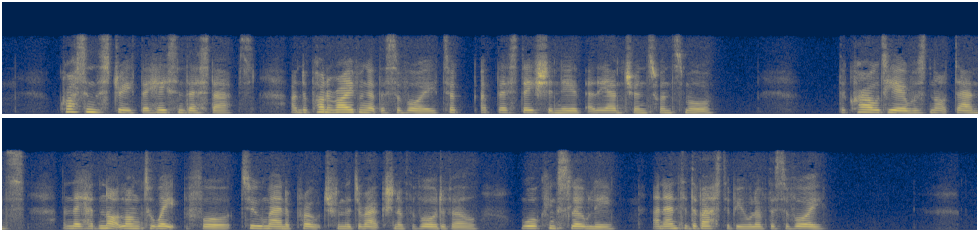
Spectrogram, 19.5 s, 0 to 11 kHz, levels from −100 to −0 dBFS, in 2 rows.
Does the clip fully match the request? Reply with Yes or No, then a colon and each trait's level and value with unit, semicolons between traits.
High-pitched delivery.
Yes: high, 200 Hz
